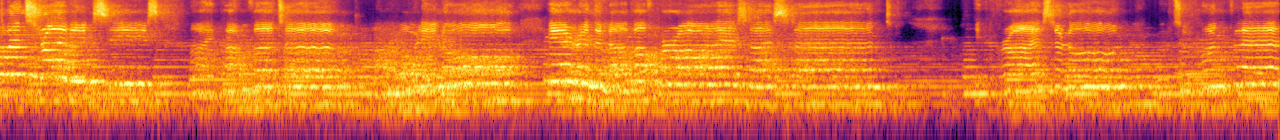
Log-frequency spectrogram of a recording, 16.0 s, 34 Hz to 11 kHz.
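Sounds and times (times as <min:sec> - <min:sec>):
congregation singing a hymn: 0:00.0 - 0:11.5, 0:12.2 - 0:16.0.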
